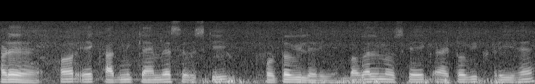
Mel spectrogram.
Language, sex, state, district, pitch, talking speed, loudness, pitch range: Hindi, male, Bihar, Vaishali, 110 Hz, 210 wpm, -18 LUFS, 105-115 Hz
